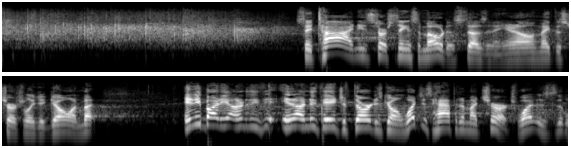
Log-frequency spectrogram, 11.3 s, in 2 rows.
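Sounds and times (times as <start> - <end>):
church congregation giving a round of applause: 0.0 - 4.0
speech: 3.0 - 6.9, 7.5 - 11.3.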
